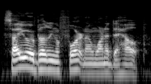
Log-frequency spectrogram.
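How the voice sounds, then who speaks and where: Little schoolgirl, forward and friendly, pitched up; male reader. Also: fast talker, a little mellow, muffled recording, lightly acted.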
